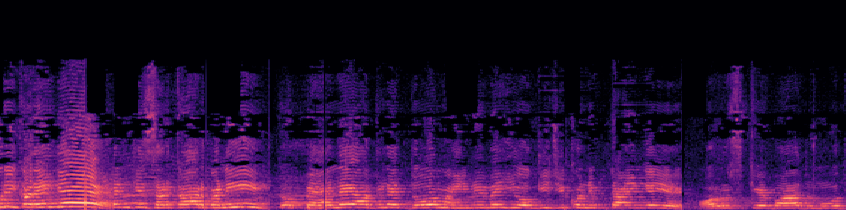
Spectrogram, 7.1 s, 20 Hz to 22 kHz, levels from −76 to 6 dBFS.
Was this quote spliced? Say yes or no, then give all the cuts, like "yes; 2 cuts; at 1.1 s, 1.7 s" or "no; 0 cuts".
yes; 3 cuts; at 0.9 s, 2.3 s, 5.8 s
